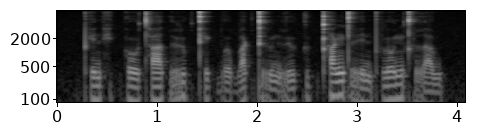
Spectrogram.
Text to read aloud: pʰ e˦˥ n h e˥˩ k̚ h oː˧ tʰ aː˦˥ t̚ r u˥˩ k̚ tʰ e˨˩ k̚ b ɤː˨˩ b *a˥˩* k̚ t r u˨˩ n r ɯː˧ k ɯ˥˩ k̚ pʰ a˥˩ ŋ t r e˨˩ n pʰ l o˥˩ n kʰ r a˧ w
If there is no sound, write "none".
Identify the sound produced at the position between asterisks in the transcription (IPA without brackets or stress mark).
a˥˩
